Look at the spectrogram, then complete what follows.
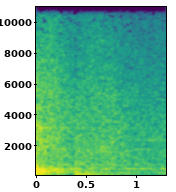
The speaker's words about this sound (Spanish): ruido blanco. Es el ruido blanco que hoy yo, verás. Como si lloviera. El ruido de la lluvia en el techo, no sé.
